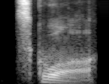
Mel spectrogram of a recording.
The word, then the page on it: squaw: British English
